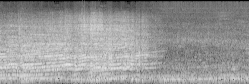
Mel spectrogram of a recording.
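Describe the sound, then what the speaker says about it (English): INEX Legends race cars on a short track at Thunder Hill Speedway roar past close and loud, their engines buzzing and rising in pitch, then the noise eases back to a steadier drone. "Legends.Direct INEX Legends on the track right now."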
